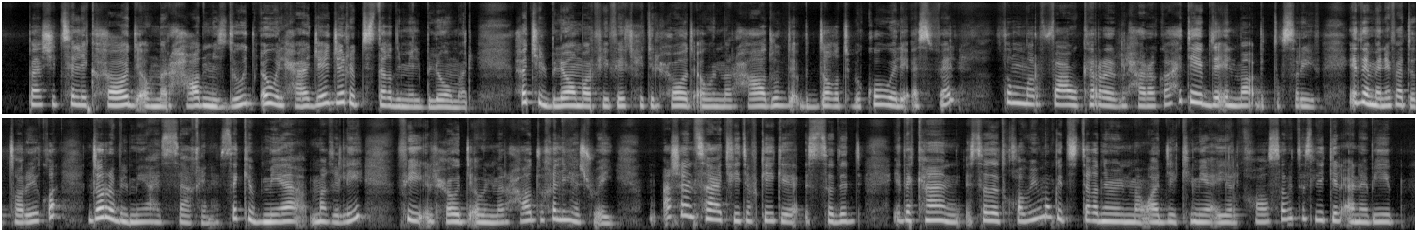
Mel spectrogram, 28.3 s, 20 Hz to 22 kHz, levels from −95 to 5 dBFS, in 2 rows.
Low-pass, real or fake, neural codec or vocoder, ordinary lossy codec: none; fake; vocoder, 44.1 kHz, 128 mel bands, Pupu-Vocoder; none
